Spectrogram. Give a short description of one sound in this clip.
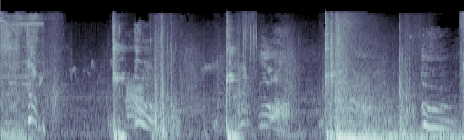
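A heavy wrench strikes a man with loud thuds.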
